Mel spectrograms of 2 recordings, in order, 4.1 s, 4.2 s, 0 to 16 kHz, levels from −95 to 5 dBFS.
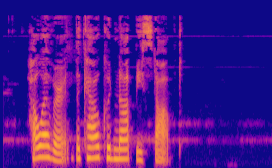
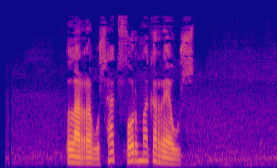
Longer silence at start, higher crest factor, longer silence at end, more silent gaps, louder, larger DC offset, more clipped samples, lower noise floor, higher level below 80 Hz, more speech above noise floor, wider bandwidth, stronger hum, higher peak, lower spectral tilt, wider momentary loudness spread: second, 0.45 s vs 1 s; second, 16 dB vs 26 dB; first, 1.4 s vs 1.25 s; neither; first, -17 LUFS vs -26 LUFS; neither; neither; first, -67 dBFS vs -60 dBFS; first, -62 dBFS vs -74 dBFS; first, 50 dB vs 35 dB; about the same, 11.5 kHz vs 11.5 kHz; neither; about the same, -2 dBFS vs -4 dBFS; about the same, -4 dB/octave vs -5 dB/octave; second, 9 LU vs 13 LU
